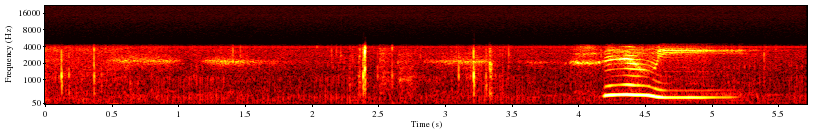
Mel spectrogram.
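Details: Indoors, male purebred cat Jackie Chan bathes Sammy, a part-Siamese male kitten; soft licking and sniffing noises precede one loud, drawn-out meow near the end, dipping slightly then holding steady for about a second, with quiet human voices.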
